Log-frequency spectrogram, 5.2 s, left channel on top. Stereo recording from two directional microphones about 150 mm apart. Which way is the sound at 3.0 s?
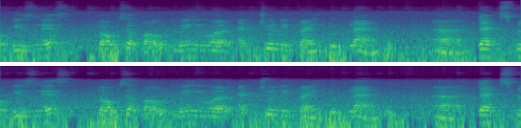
80° left.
